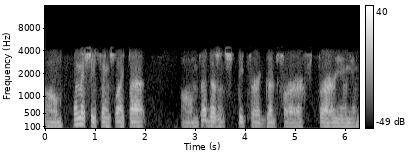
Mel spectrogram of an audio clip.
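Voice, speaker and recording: At a fairly slow pace, a man talks in a normal speaking voice with fairly even intonation. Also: medium pitch for a man. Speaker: co-host.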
